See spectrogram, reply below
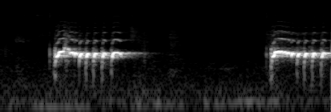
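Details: Zebra dove song used as training therapy for singing: a quick burst of trilled, pulsing coos lasting about a second, then silence, then another rolling phrase beginning.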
